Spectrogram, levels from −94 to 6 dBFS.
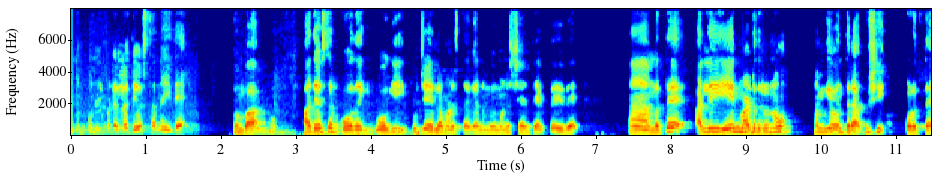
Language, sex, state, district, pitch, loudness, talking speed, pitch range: Kannada, female, Karnataka, Chamarajanagar, 215 Hz, -17 LUFS, 115 wpm, 205-235 Hz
